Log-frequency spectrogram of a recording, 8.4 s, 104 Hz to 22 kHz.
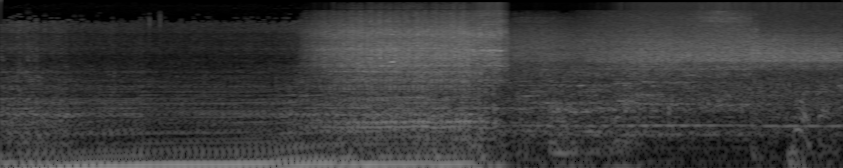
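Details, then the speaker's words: Pontiac 455 V8 in a '67 GTO after cam break-in, never above 195°F and with many exhaust leaks: deep steady rumble with a faint regular bottom-end tap before shutdown. Suspected cause is the newly fitted windage tray touching the rod bolts. "Something's touching somewhere. It sounds like bottom end, which the only thing we did down there was a windage tray in the pan."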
